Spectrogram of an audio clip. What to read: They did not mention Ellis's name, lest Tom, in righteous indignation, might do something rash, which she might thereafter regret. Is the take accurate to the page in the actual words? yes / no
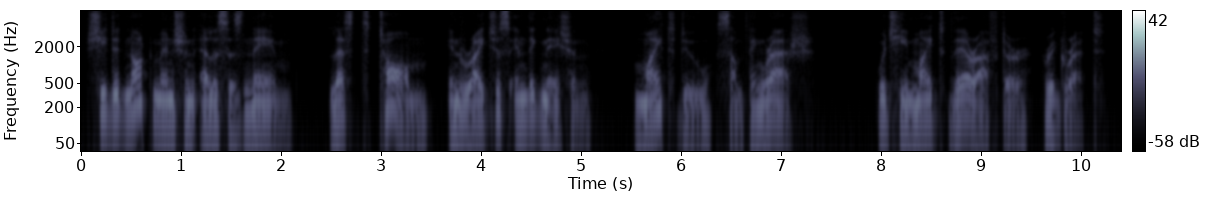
no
